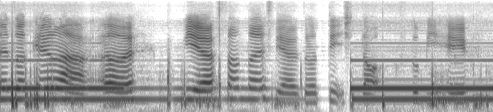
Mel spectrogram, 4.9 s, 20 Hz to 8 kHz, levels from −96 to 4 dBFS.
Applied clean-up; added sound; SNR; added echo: neural mask model RNNoise.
